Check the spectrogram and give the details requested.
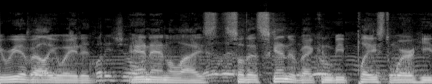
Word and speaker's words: Skanderbeg: of five thousand cavalrymen thereafter called iskander bay lord alexander albanian and western pronunciation altered it to the name that the world shall forever know him by skanderbeg in the 1430s the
